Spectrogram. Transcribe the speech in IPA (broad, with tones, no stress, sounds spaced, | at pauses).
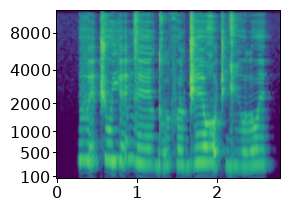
v ḛ˦ t͡ʃ o˦ j ḛ˦ n z eː˨ l d ṵ˨ l f ɵ˨ l d͡ʒ eː˦ ʁʷ ə̰˦ t͡ʃ ɡ iː˨ ʊ̯ l o˦ ɪ̯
